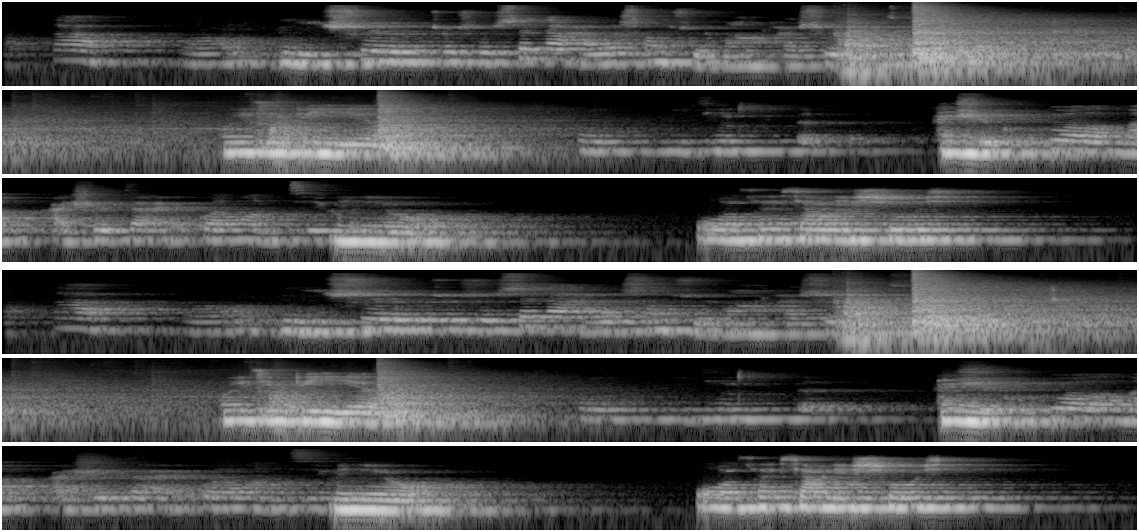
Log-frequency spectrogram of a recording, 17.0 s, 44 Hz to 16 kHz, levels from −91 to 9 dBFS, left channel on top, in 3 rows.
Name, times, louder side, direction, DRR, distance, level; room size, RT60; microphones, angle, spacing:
voice 1, 0.9-5.1 8.5-9.4 9.6-9.8 10.3-13.2, left 2 dB, 55° left, 2 dB, 0.5 m, -32 dB
sound 1, 4.1-8.2, left 1 dB, 20° right, 1.1 m, -27 dB
voice 2, 6.8-7.9 10.3-10.6 13.0-13.5 14.8-16.0, right 1 dB, 50° right, 3 dB, 0.4 m, -19 dB
6.3 x 2.5 x 2.7 m, 1.4 s
head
